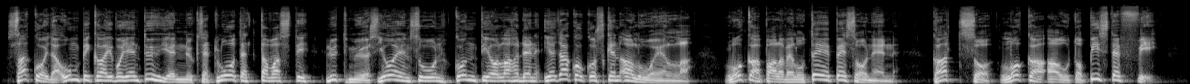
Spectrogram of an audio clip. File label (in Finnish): Helmiradio mainos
